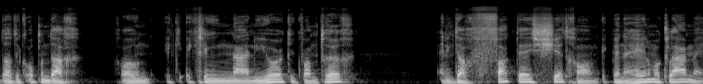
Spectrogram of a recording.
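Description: A man with a very deep, low pitch speaks over a quiet background. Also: ordinary pitch variation, moderate pace. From Netherlands. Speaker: musician; podcast guest. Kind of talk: casual interview. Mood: relaxed, reflective storytelling. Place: studio. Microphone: studio mic.

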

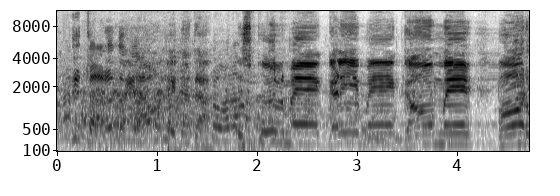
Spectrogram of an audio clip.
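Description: Over noticeable background noise, a man talks in a raised, projected voice at a high pitch. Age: 80s+. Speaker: retired teacher. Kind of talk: interview answer. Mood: fond recollection of teaching days. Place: open country.

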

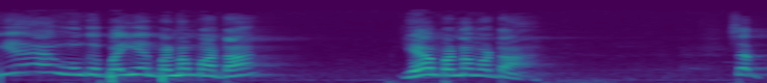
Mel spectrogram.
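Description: A man talks in an animated tone. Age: 50s. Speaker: distribution business owner, debate speaker. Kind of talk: debate speech.

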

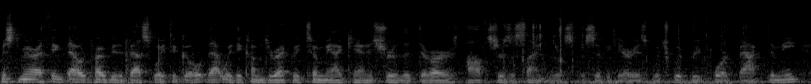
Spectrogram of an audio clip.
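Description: A man talks fast with few pauses. His voice is low, and his pitch moves very little.

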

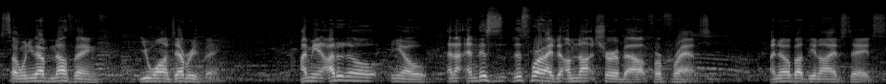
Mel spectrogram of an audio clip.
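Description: A man at a fairly quick pace with ordinary pitch variation, music in the background. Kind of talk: interview answer.

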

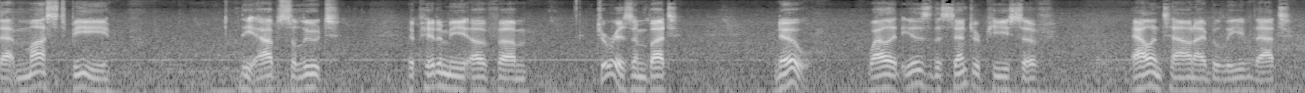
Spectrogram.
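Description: Music plays in the background as a man speaks at a fairly slow pace with long, frequent pauses. His pitch varies in an ordinary way, and the sound is dry with no echo. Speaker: walking tour vlogger. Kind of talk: casual vlog chat. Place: street. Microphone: phone near.

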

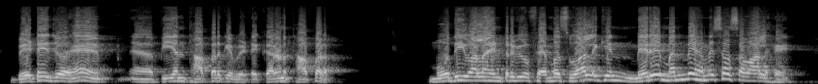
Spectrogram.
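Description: A man with a high-pitched voice speaking very slowly, his pitch swinging very widely while his loudness stays very even, over a quiet background. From India. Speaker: interviewer. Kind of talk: interview discussion. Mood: animated, smiling. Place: home room. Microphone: studio mic.

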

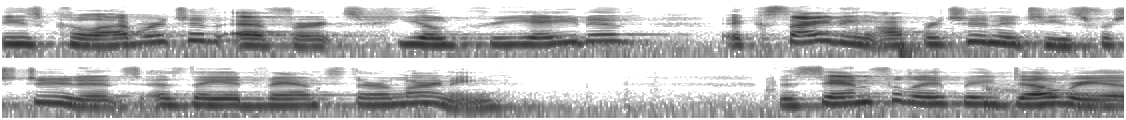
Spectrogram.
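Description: The woman's pitch varies in an ordinary way. She keeps a moderate pace. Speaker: presenter. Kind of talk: formal announcement. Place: hall. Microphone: podium.

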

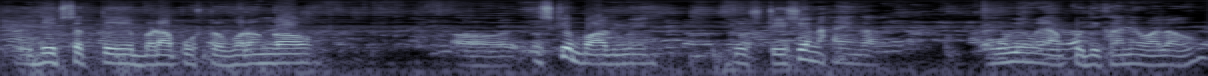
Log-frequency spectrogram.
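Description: A man speaking at a very slow pace with long, frequent pauses, dry sound with no echo, music in the background. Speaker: travel vlogger. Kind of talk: casual vlog commentary. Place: train. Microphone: phone near.

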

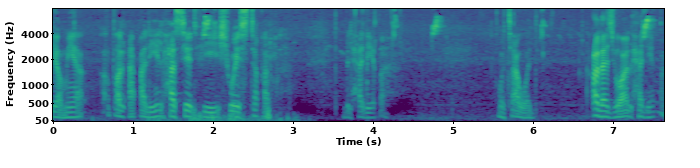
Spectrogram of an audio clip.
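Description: A man's medium-pitched voice with vocal fry at a moderate pace, long and frequent pauses, light background noise, and a dry sound with no echo. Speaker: bird keeper. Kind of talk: tutorial. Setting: outdoors in garden. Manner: soft-spoken, calm. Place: garden. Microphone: phone near.

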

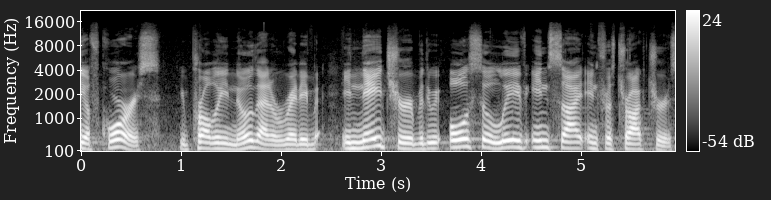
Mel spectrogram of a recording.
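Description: Ordinary pitch movement in a man's speech. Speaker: invited lecturer. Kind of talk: lecture. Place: hall. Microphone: lapel.

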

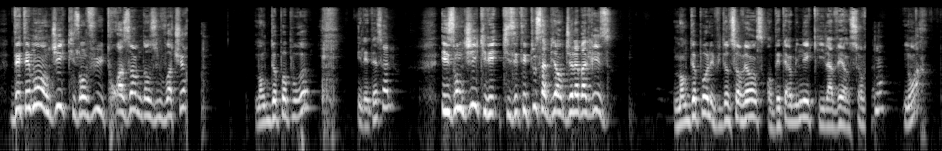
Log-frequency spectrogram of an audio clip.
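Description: A man speaks at a moderate pace with very wide pitch swings and long, frequent pauses. The background is quiet. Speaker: social media influencer. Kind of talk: casual vlog rant commentary. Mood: indignant, incredulous. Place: home room. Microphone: phone near.

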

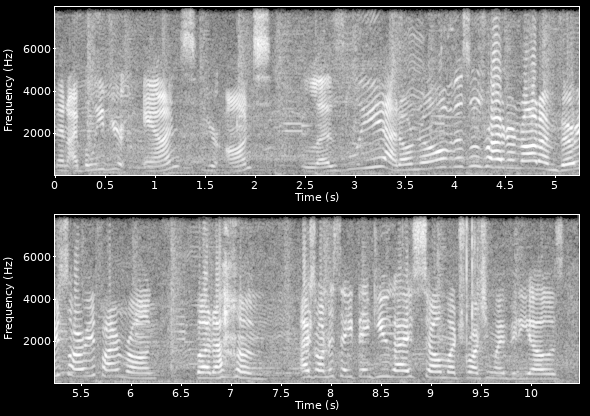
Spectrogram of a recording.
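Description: A woman's raised, projected voice at a moderate pace, dry with no echo, over clear music in the background. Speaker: vlogger. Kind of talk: casual vlog chat. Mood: grateful, bubbly. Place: home room. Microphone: webcam.

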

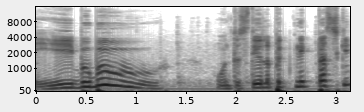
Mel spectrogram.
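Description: The voice is a put-on character, pitched in the middle range. It moves at a fairly slow pace with very wide pitch swings. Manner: cartoonish, playful.

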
